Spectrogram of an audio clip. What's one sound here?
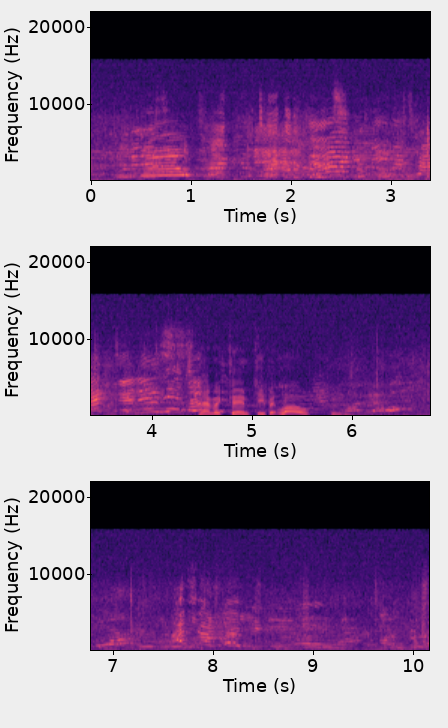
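A crowd of young children and adults chatters and calls out nearby outdoors.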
